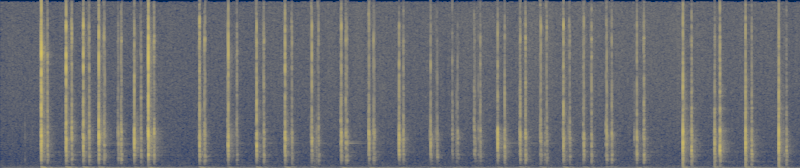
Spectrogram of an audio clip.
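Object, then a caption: Mechanical keyboard with plastic keycaps. Someone types with both hands on a COX Dauntless mechanical keyboard with Cherry MX Brown switches and plastic keycaps, then presses single keys and the spacebar with one finger. Sharp, bright plastic clicks and clacks come in quick, irregular bursts over a faint low hum.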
